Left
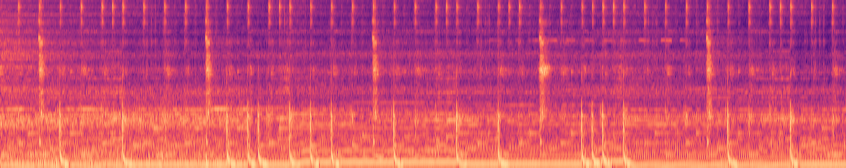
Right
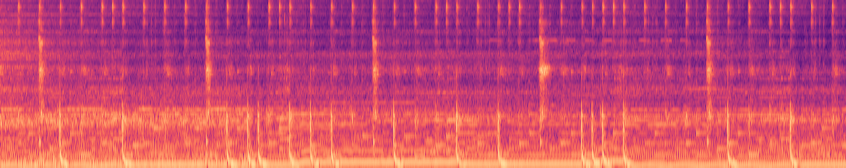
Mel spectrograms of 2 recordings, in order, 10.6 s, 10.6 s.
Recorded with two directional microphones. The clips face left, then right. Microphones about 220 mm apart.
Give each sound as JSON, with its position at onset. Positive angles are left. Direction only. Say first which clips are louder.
{"t": 0.2, "sound": "music", "louder": "left 1 dB", "side_deg": 0}
{"t": 2.6, "sound": "music", "louder": "even", "side_deg": 0}
{"t": 7.3, "sound": "music", "louder": "even", "side_deg": 0}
